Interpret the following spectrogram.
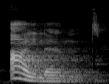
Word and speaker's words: island: land surrounded by water island you should know that s in island is silent letter island number five violent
